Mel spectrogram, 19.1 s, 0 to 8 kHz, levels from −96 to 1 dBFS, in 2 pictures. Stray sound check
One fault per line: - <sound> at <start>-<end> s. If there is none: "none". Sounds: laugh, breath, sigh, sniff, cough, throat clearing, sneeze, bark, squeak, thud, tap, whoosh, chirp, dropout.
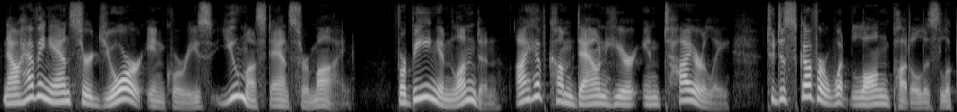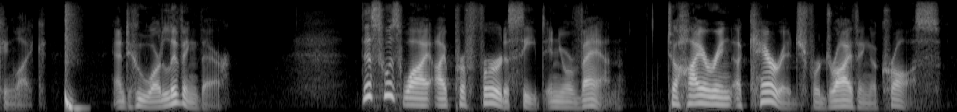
- thud at 10.2-10.5 s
